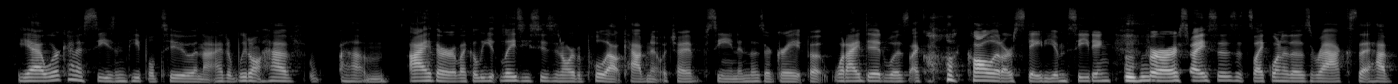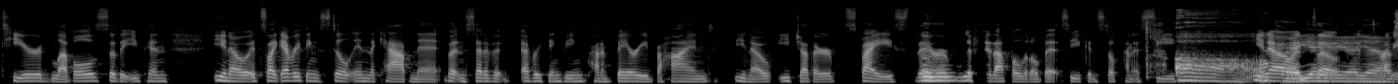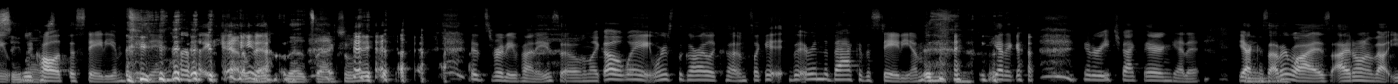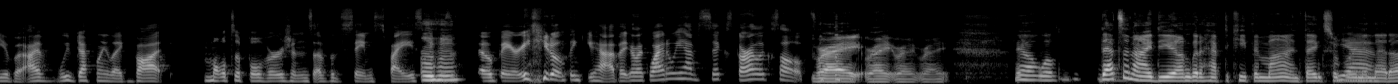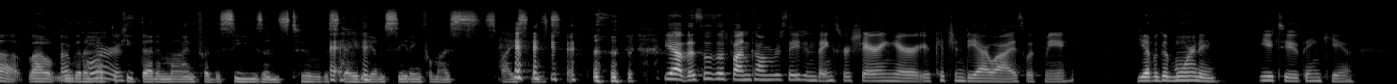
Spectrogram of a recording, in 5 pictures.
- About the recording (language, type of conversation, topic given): English, unstructured, What simple DIY kitchen upgrades have made cooking easier and more fun in your home?
- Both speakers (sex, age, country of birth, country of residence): female, 40-44, United States, United States; female, 55-59, United States, United States
- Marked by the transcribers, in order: other background noise; laughing while speaking: "ca"; drawn out: "Oh"; laughing while speaking: "we're like, you know?"; laugh; laugh; unintelligible speech; laughing while speaking: "li you gotta go"; background speech; chuckle; laughing while speaking: "You"; laugh; laughing while speaking: "Like"; chuckle; laugh; chuckle; tapping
